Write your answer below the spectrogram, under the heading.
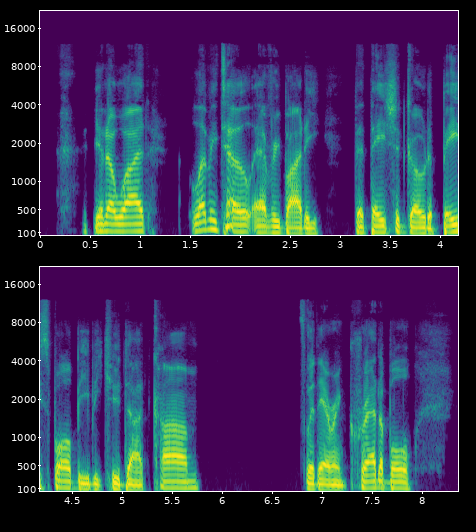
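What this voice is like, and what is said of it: Sick-sounding voice. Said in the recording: “I'm a little under the weather. You can obviously hear it in my voice.”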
